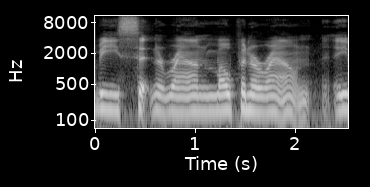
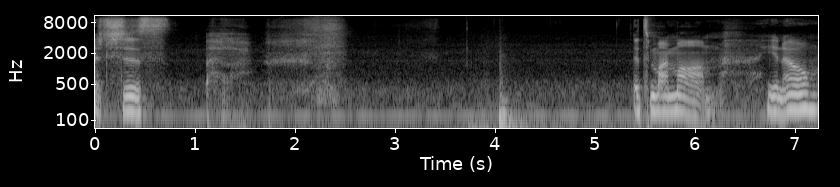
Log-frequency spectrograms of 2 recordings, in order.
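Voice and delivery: whispered, hushed, emotion breaking through; 11 dB quieter than usual. Talking about a mother whose life is coming to a close; getting emotional. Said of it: "I'm getting emotional".

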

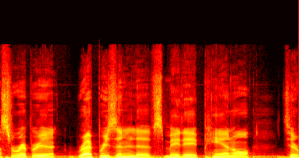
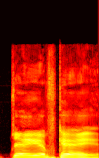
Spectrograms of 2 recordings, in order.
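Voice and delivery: put-on Boston-accented voice; 7 semitones higher than usual. Saying the name again after being asked for the voice: JFK voice. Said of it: "You have to say that in the J F K voice".

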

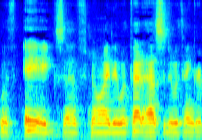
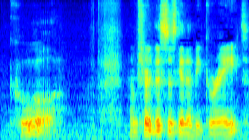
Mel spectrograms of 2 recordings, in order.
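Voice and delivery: mocking, sarcastic delivery. Unboxing a cheap knockoff handheld game on camera: sarcastic. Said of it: "he says sarcastically".

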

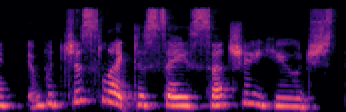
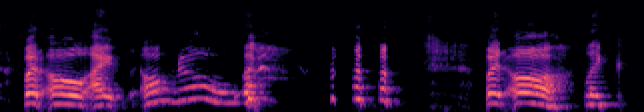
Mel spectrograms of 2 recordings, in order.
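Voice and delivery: tearful, emotion breaking through, near crying; 3 semitones higher than usual. Thanking everyone and becoming emotional; tearful, starting to cry. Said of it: "as I start crying".

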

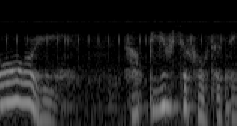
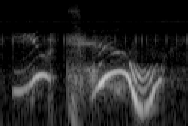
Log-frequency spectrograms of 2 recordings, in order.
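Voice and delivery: astonished, high, surprised cry, overly stretched out; 17 dB louder than usual. The little bear turns toward the voice behind him and gives a surprised cry. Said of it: "he cried in surprise".

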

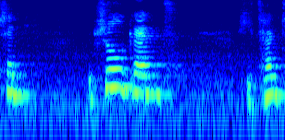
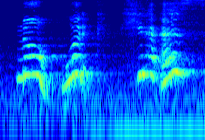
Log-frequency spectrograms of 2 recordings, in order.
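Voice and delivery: very high cried-out call; 9 semitones higher than usual. Peg Polka Dot calls to her friends digging for treasure; crying out. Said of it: "cried Peg Polka Dot".

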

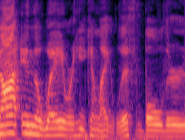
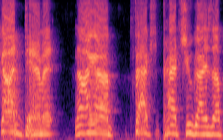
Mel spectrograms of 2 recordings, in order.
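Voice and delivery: sarcastic put-on robot voice, higher and louder; 4 semitones higher, 5 dB louder than usual. Pitching a voice for a sarcastic medic droid: Red Foreman voice. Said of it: "Now picture fucking the robot being like".

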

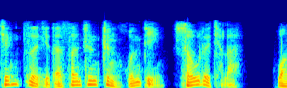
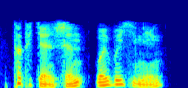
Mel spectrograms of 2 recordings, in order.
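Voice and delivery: plain reading voice

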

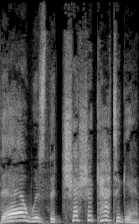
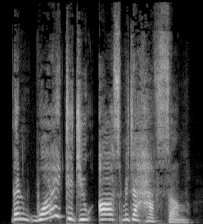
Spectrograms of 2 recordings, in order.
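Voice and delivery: irritated, cross, very high-pitched tone; 9 semitones higher, 4 dB louder than usual. Reading Alice as she answers the March Hare at the table, cross. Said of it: "said Alice crossly".

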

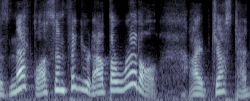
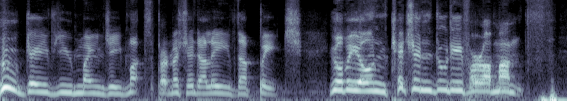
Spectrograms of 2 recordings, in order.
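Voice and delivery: growled pirate voice; 5 dB louder than usual. Narrating the pirate Rotten Tooth catching the crew leaving the beach, growling. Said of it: "he growled".

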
